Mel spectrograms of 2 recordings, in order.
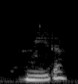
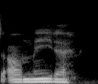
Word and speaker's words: Almeida: Almeida. – This is Almeida.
